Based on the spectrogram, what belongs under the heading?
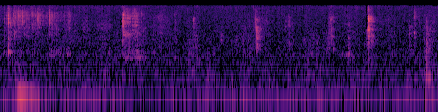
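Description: A crisp fried churro being bitten and chewed close to the microphone: faint, irregular crunchy clicks, several across a few seconds.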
